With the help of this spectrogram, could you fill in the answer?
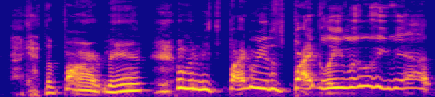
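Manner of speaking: high, loud retold excitement; hammed-up elation. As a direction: crow it high, mocking your own premature joy. Retold thrill at getting the part.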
